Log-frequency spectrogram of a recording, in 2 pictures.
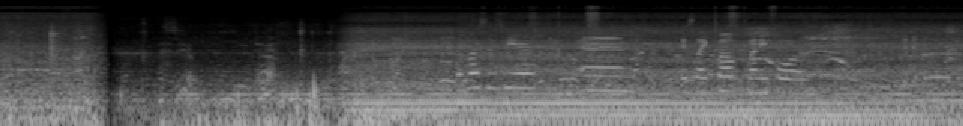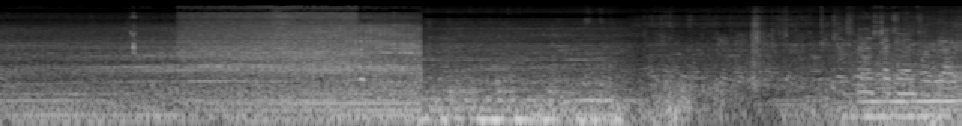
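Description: Tour coach's diesel engine running steadily at low revs, with voices over it. About fifteen seconds in, a loud hiss of released air from the coach's brakes lasts about two and a half seconds.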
